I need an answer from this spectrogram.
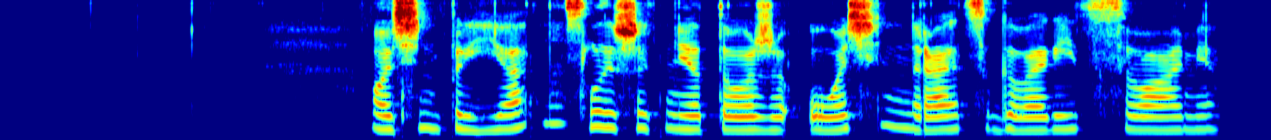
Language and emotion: Russian, positive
